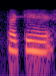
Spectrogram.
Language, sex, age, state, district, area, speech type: Assamese, female, 18-30, Assam, Dhemaji, urban, conversation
